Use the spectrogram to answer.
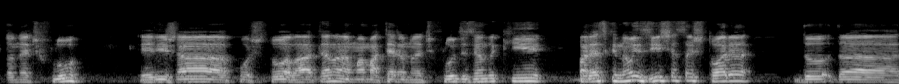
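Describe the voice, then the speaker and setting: A man's voice: mid-range voice, a bit bright. A hesitant man who restarts his sentences often, speaking as a panelist on a casual football chat show. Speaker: podcast panelist. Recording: dull lo-fi sound with faint hiss.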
